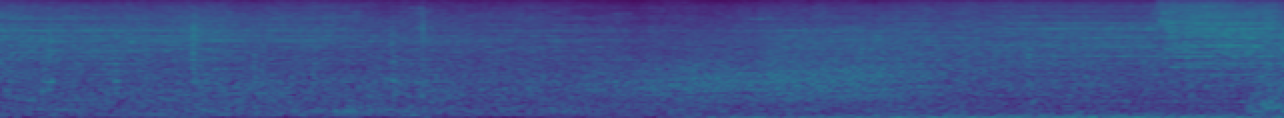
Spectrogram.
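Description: Film sound-effects track: a dense, low rumbling roar that grows louder in the second half.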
